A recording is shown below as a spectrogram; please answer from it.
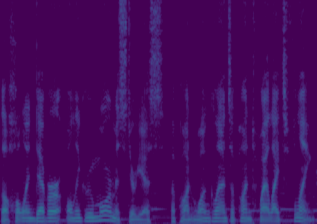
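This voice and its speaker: Man, low voice, dramatic story narrator, measured theatrical delivery, background music. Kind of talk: dramatic scripted fan fiction narration. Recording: music bed behind the voice.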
